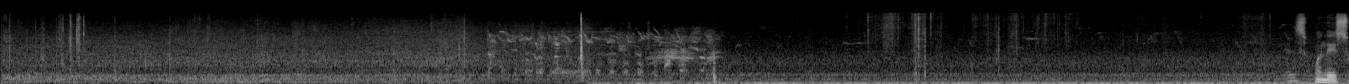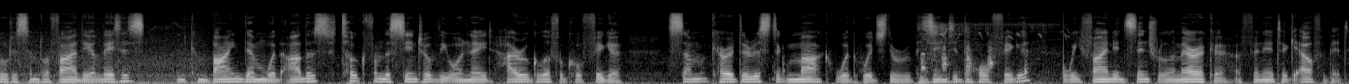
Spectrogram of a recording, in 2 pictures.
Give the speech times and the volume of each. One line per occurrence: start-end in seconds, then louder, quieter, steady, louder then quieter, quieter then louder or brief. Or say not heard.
12.8-26.9 steady.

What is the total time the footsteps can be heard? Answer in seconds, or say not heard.
not heard.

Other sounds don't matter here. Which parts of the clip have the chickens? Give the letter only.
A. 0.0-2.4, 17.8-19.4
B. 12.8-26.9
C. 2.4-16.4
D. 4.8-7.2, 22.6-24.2
D.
